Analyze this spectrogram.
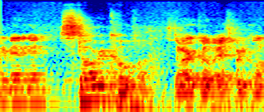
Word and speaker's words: Starivoka: So, how do you pronounce the name of the band again? Starikova.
